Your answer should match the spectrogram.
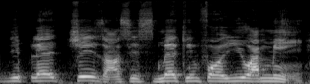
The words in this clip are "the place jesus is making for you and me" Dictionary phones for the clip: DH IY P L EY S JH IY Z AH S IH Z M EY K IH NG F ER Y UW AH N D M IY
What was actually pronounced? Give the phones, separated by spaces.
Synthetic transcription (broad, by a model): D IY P L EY JH IY Z AH S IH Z M EY K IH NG F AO Y UW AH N M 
